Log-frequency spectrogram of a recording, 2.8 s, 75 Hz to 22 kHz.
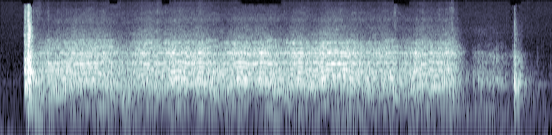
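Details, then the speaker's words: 1951 Buick Super straight-eight, sitting about 25 years: a quick clunk, about two seconds of even starter whirr turning the engine, then a click after a hammer freed the solenoid; it keeps cutting in and out, so ground wires will be checked. Sticking starter solenoid. "ah check our ground wires keep losing our solenoid yeah solenoid keeps coming and going"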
